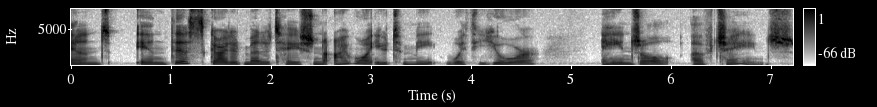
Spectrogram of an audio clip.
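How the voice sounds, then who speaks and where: A woman talks in a calm, soothing tone with ordinary pitch variation. The recording is very clean, with a silent background. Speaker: meditation guide. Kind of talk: guided meditation. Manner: slow, calm, soothing.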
